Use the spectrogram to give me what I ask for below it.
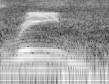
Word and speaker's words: Reims: people call it Reims the S is silent so it's rain re IMS but you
